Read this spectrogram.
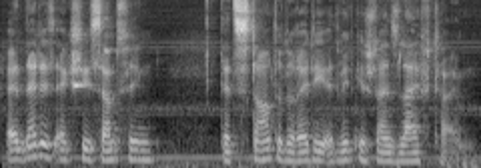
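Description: A man whose first language is Sorbian, answering interview questions in a measured, deliberate way with frequent pauses. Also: medium pitch, fairly even intonation, background noise. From Germany. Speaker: interviewee, editor of philosophical writings.

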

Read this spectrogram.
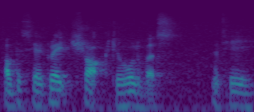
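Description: A male interviewer asking questions politely and hesitantly, with many ums and soft acknowledgements. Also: lowish voice, flat delivery, brisk, gravelly, slight background noise, rough recording. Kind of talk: oral history interview.

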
